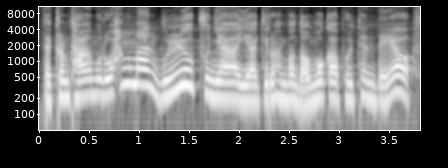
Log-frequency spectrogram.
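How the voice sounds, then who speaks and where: A woman's voice: mid-range voice, fast talker. A woman hosting a TV interview, asking polite, poised questions. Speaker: TV interview host.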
